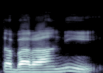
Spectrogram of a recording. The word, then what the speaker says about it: طبرانی: گرامی ہے رحمہ اللہ۔ یہ اصل تلفظ طبرانی ہے، بہت سے لوگ اسے طبرانی بھی پڑھتے ہیں اور طبرانی بھی پڑھتے ہیں، لیکن اصل میں طبرانی اس کا تلفظ یوں بنے گا۔ اور امام طبرانی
